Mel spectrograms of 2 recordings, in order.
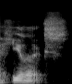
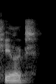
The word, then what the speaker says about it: Hilux: The Helix trucks, I believe it's pronounced Helix, or Hilux, right? Anyway, I've heard it both ways. I read it as Helix, but I had a 4x4 guest on that said Hilux.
